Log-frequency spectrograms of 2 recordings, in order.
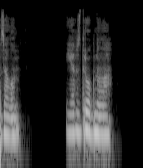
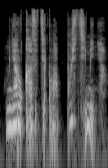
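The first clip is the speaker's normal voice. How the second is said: whisper; 5 dB quieter than usual. A narrator's reading. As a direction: still unvoiced, pleading whisper. Whispering on, pinned by him. (шёпотом, с просьбой)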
